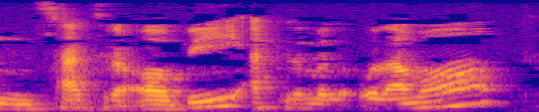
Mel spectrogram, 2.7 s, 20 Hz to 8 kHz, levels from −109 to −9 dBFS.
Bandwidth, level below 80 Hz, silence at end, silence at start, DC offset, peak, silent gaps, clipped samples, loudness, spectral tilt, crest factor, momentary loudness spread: 8 kHz; -78 dBFS; 0.2 s; 0 s; under 0.1%; -10 dBFS; none; under 0.1%; -29 LUFS; -4.5 dB/octave; 20 dB; 8 LU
